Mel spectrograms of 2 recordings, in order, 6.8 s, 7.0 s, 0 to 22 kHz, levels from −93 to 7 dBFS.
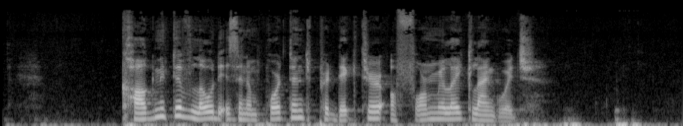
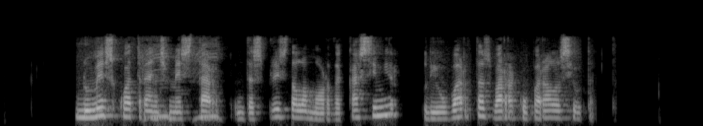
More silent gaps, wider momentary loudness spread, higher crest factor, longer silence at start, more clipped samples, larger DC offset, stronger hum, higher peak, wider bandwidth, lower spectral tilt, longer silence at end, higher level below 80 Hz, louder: second, none vs 4.03-4.22 s; first, 21 LU vs 7 LU; about the same, 22 dB vs 20 dB; second, 0.05 s vs 0.75 s; neither; neither; neither; first, -4 dBFS vs -14 dBFS; first, 16.5 kHz vs 8.2 kHz; first, -5.5 dB/octave vs -3 dB/octave; second, 0.3 s vs 1.1 s; first, -38 dBFS vs -78 dBFS; first, -25 LUFS vs -33 LUFS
